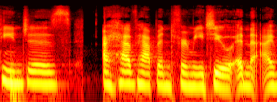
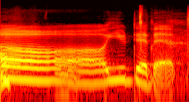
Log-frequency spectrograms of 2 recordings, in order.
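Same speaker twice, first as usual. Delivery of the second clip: teary; 3 semitones higher, much slower than usual. Real, not acted. Touched by past Kelsey's message.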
